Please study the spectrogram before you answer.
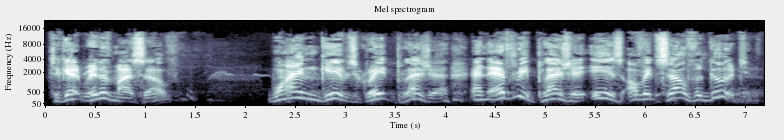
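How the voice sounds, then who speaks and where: A domineering older man of letters in a period radio play. His voice is forceful and fairly high, swinging widely as he delivers emphatic, witty verdicts. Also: big pitch swings, unhurried, creaky, husky, no room sound, full character voice. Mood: opinionated. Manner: emphatic, argumentative, pronouncing. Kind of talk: period radio drama acting.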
